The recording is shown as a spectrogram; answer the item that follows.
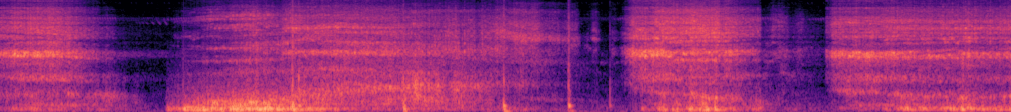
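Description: Horror-film creature sound effects: raspy, rumbling growl-like bursts, four of them, parted by short silences.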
